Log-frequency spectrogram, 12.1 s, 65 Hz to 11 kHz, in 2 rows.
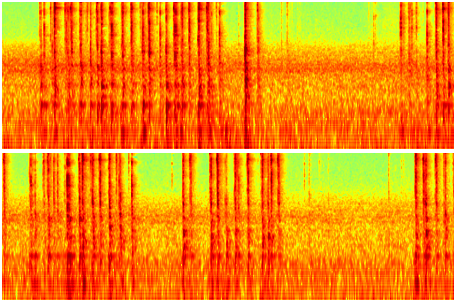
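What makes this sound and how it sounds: Fingertips type fast on a mustard-yellow, plastic-cased Adler Gabriele 2000 manual typewriter with a metal mechanism and dark plastic keys, resting on a wooden desk. Rapid, bright, dry key clacks come in bursts, separated by short quiet pauses, with almost no low end and no lingering ring.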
